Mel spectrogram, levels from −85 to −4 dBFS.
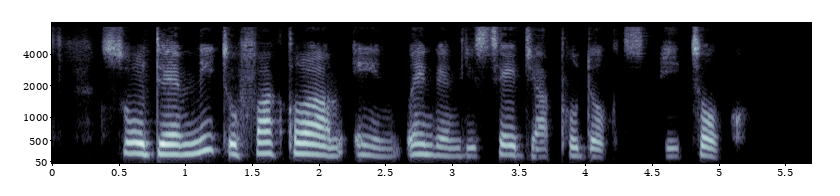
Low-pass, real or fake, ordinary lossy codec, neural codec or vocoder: none; fake; none; codec, 16 kHz, 1.1 kbps, Voila-Tokenizer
